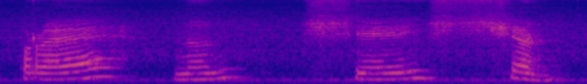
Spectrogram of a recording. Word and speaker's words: pronunciation: Kemudian pronunciation itu ada 5 syllable. Bacanya pronunciation. Penekanannya pada kata A, pronunciation, A-nya ya.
